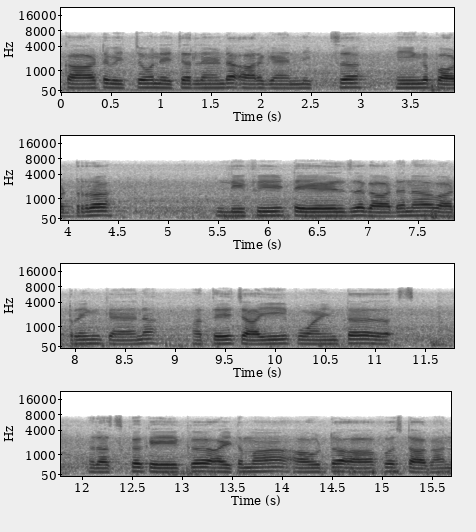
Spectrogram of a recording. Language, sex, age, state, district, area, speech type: Punjabi, male, 18-30, Punjab, Mohali, rural, read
